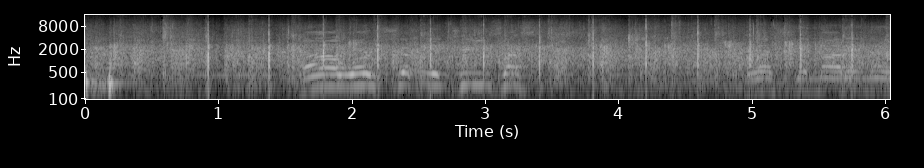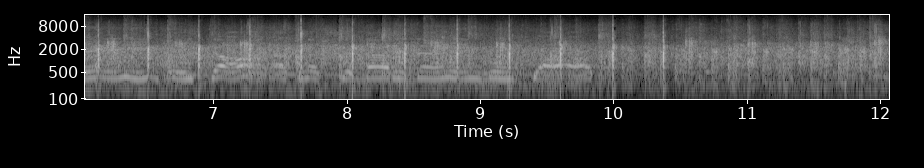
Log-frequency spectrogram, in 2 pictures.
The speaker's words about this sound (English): I'm going to ask you to give the Lord a hand clap of appreciation again before you're seated here this morning.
